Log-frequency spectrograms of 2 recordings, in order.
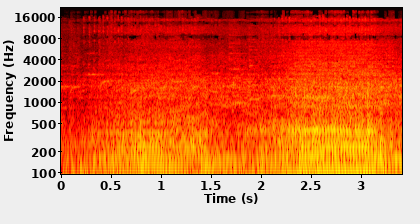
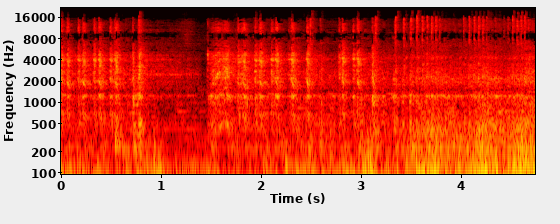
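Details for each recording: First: Lexmoto FMS 125 scooter after valve clearance adjustment and new spark plug, revved quickly: buzzy, uneven shudder/vibration on the note as revs climb; owner unsure, possibly baffled air filter and tiny exhaust. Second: Lexmoto FMS 125 single-cylinder after valve clearances set, new spark plug and clean-up, repeat start test: starter whirs briefly, catches with quick pops with a little throttle, settles to steady idle; starts fine.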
